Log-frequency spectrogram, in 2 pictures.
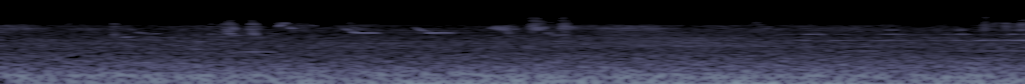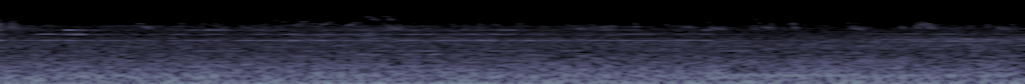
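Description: Small birds giving short chirps, in two scattered spells, over a steady low rumble.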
